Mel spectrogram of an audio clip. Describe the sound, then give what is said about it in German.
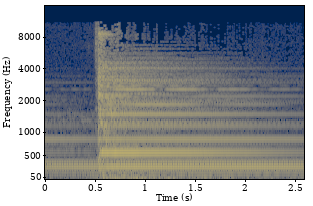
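A single strike of a large church bell, loud, followed by a long, rich ringing tone that slowly fades. A faint steady hum sits underneath, and no one speaks. “Und weil eine grosse Glocke lauter ist als eine kleine, heisst es eben, an die grosse Glocke hängen.”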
